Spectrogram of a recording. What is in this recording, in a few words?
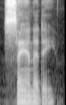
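"sanity", American English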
